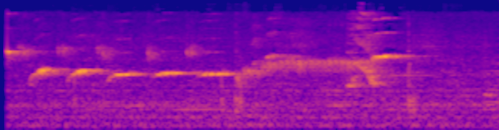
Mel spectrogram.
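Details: Kept Yorkshire canary in Indonesia singing a series of short whistled notes repeated about every fifth of a second, then a rising, sliding phrase ending in high bright notes.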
